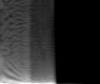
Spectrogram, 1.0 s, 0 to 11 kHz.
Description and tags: distressed BD 01
A bass drum processed through a Nord Modular synth.
bass, distortion, drum, foot, hard, kick, nord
